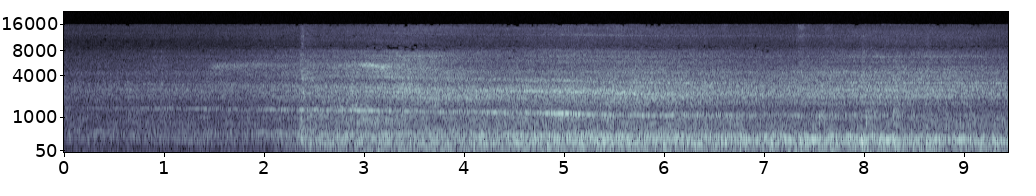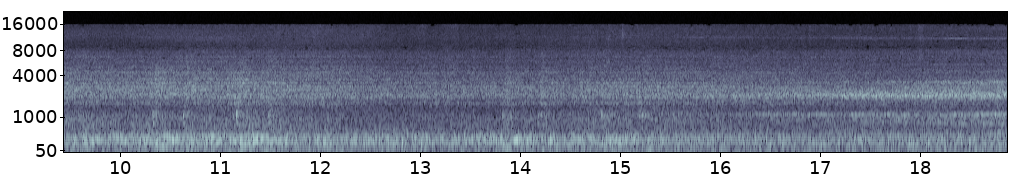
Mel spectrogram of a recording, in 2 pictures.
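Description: A red double-deck regional train arrives and rolls past close by, with a rumble of wheels on rails that grows sharply louder about two seconds in. A whine falls slowly in pitch through the first few seconds.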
